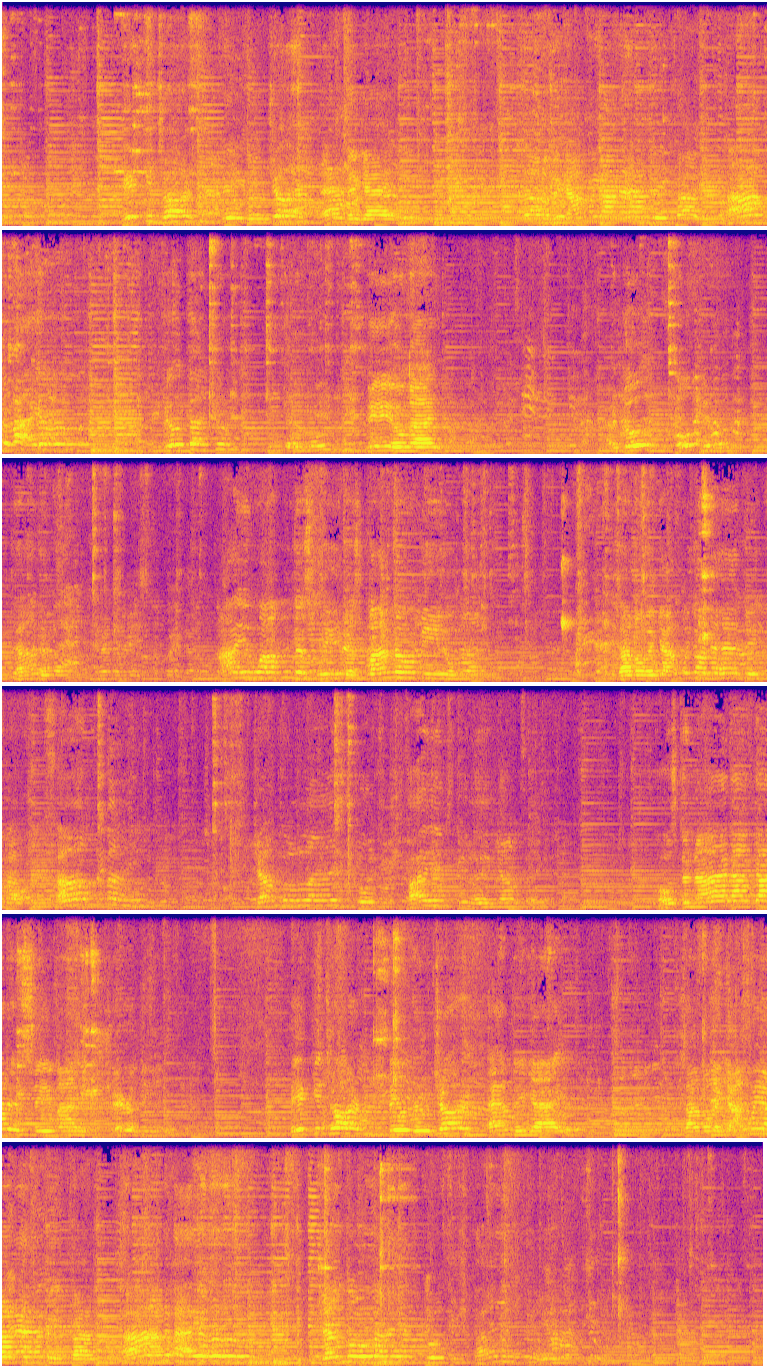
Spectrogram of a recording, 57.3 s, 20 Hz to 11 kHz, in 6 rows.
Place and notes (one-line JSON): {"title": "night ferry, solo entertainment aboard", "description": "recorded on night ferry trelleborg - travemuende, august 10 to 11, 2008.", "latitude": "55.18", "longitude": "13.04", "timezone": "GMT+1"}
